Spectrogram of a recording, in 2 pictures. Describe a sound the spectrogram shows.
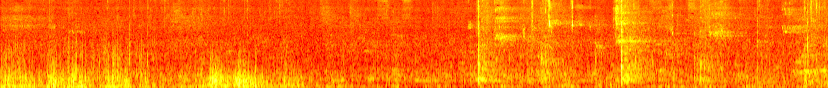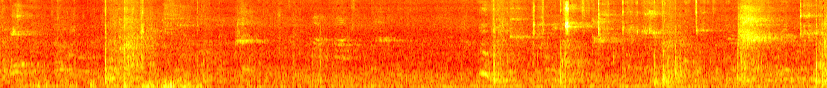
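A tennis ball is struck sharply by rackets in a rally, with echoing pops.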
